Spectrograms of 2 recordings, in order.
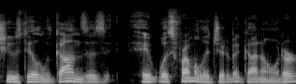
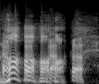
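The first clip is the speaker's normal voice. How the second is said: mock "ha ha ha" at himself; mocking laugh; 4 semitones higher than usual. Laughing at his own reflection, a mock ha-ha. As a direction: jeer at yourself with a fake laugh.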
